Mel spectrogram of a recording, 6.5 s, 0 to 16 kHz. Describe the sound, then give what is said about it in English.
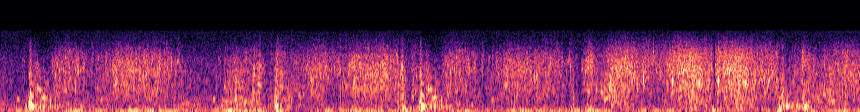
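A boat towed by a giant ray rushes through water at about 40 miles an hour, a loud, steady hiss of spray and wash with hull slaps thumping against the waves about once a second, with no talking. “Now, what a ride they're getting. 40 miles an hour.”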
